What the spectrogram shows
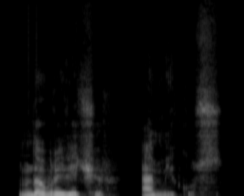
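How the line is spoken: Calm, welcoming. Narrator (Russian): спокойно произнес Дамблдор, словно приветствуя гостя, явившегося на чашку чая

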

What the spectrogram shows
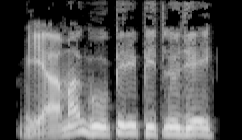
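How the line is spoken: Stern remark. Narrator (Russian): строго заметил дядя Сандро

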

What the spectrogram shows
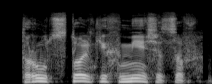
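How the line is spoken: Sigh. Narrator (Russian): вздохнул он

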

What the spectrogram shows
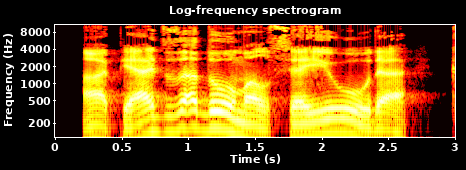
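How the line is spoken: Clear-voiced shout. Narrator (Russian): кричал Петр своим ясным голосом

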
